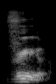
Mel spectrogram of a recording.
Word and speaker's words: Vrill: What's the correct pronunciation? Vrill, Vrill.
